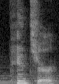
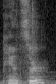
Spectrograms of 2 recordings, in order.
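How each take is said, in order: First: The middle consonant is a 'ch' sound. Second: The middle consonant is a hissing 's' sound. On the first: "or pincher" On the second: "you could pronounce that pincer"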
